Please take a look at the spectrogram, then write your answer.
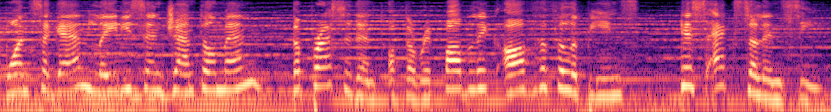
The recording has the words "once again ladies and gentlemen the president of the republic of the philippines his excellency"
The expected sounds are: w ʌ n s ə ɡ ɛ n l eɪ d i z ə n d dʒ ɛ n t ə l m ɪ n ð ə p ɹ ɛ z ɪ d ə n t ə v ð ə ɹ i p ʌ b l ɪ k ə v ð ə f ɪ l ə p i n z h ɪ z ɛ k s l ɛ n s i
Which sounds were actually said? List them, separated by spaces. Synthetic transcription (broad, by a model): w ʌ n s ə ɡ ɛ n l eɪ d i s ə n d dʒ ɛ n t ə l m ɪ n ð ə p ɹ ɛ s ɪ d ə n t ə v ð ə ɹ i p ʌ b l ɪ k ə v ð ə f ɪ l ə p i n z h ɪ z ɛ k s l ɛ n s i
